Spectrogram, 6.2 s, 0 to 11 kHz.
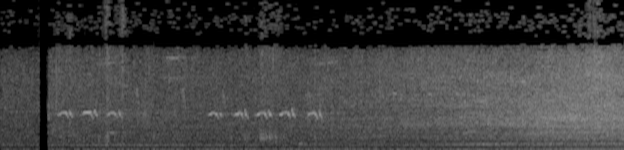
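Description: Distant single-engine propeller plane, a Vans RV-6A, running at takeoff power and growing steadily louder as it rolls toward the listener. A few short high chirps come in two small groups in the first half, and the sound cuts out for a split second near the start.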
